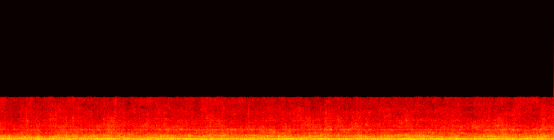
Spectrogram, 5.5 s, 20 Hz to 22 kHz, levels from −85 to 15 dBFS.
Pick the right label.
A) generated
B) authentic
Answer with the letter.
A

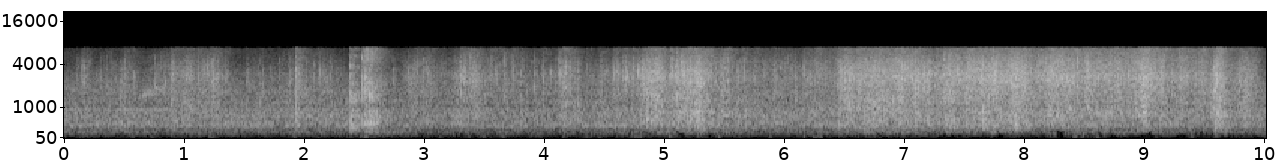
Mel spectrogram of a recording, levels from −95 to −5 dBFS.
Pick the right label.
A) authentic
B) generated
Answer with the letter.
A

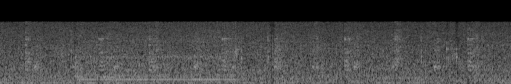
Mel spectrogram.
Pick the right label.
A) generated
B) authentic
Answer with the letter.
B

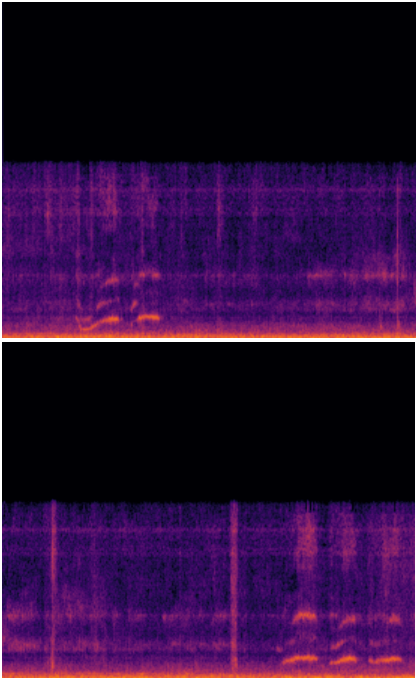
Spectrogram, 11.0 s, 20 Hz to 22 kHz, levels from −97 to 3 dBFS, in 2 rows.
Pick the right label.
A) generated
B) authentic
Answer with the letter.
A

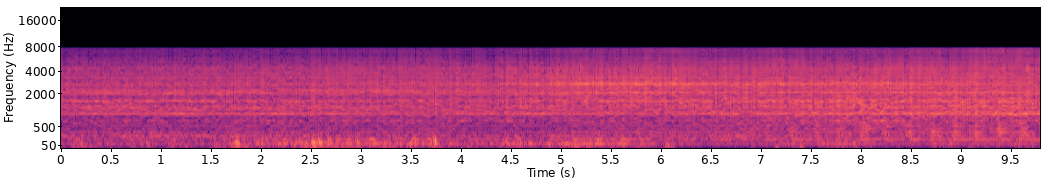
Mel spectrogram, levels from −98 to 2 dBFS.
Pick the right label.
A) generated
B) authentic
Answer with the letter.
A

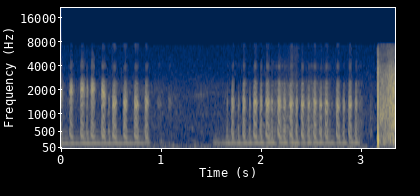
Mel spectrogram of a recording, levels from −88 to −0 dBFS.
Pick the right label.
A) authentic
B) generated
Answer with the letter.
A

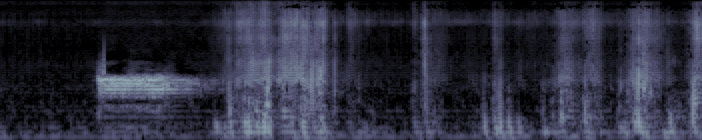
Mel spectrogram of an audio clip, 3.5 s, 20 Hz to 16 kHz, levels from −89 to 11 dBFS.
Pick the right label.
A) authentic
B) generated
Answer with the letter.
B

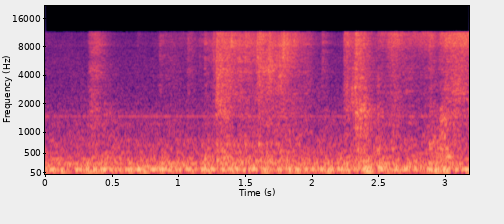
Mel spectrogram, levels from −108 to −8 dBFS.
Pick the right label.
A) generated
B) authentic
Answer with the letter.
B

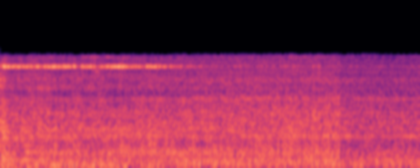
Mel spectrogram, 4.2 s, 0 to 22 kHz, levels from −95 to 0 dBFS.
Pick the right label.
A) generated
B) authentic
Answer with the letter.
A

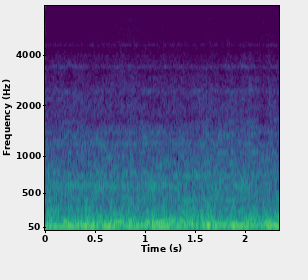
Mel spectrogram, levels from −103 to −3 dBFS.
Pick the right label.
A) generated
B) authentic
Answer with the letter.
A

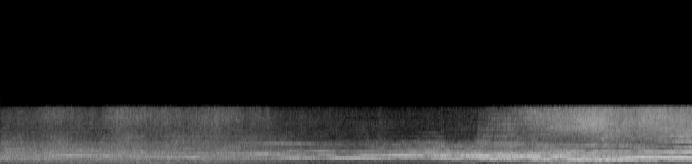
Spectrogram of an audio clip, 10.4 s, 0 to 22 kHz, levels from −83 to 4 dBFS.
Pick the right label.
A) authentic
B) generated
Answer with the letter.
B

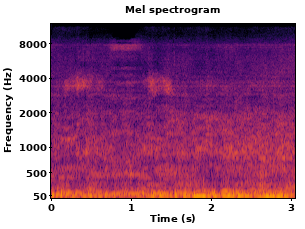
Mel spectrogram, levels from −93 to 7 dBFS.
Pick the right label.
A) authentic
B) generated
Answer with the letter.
B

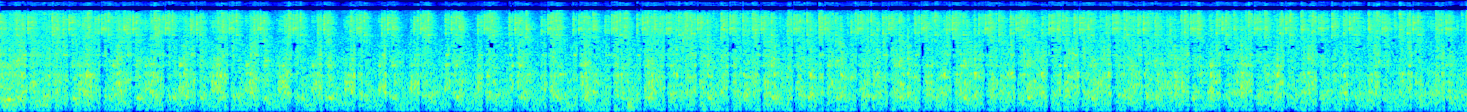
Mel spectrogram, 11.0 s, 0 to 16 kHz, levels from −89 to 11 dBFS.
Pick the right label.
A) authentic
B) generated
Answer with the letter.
A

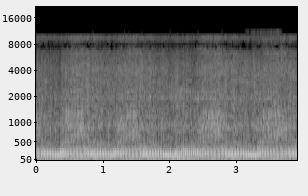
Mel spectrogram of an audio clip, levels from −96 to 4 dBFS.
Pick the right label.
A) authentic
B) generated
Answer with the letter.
A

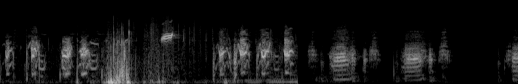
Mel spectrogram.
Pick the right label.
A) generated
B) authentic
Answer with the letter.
B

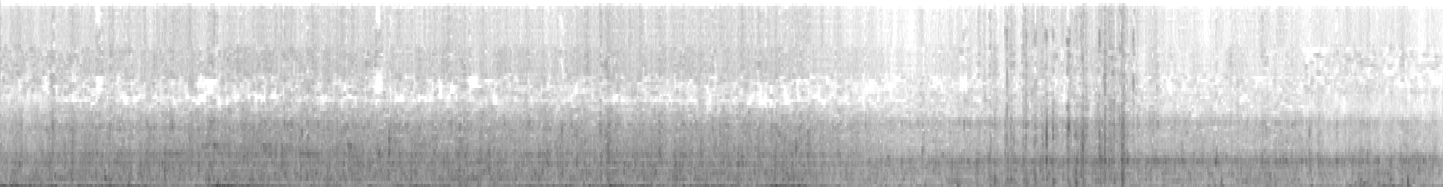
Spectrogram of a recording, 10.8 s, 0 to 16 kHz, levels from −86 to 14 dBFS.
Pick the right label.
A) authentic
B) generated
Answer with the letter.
A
